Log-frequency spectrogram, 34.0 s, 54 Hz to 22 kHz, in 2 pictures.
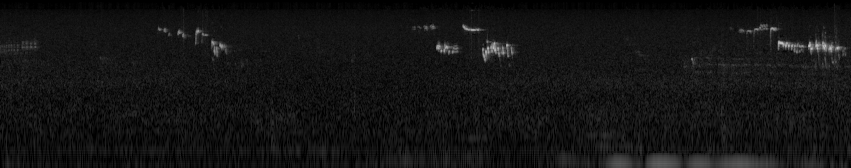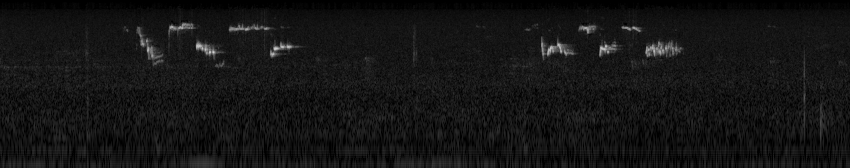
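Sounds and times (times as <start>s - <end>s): songbird singing: 0.0s - 0.9s, 1.8s - 6.6s, 8.2s - 10.4s, 12.2s - 31.6s, 32.2s - 34.0s.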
